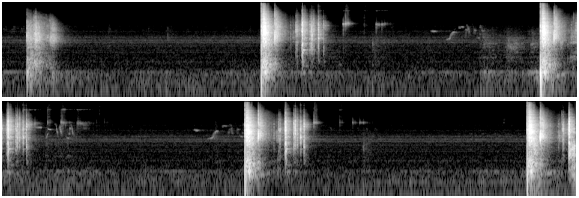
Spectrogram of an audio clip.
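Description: Five sharp rifle shots from a long-range rifle firing Lapua and SK long range ammunition, evenly spaced about five seconds apart, each a loud crack followed by a short echo, with quiet outdoor stillness between.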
